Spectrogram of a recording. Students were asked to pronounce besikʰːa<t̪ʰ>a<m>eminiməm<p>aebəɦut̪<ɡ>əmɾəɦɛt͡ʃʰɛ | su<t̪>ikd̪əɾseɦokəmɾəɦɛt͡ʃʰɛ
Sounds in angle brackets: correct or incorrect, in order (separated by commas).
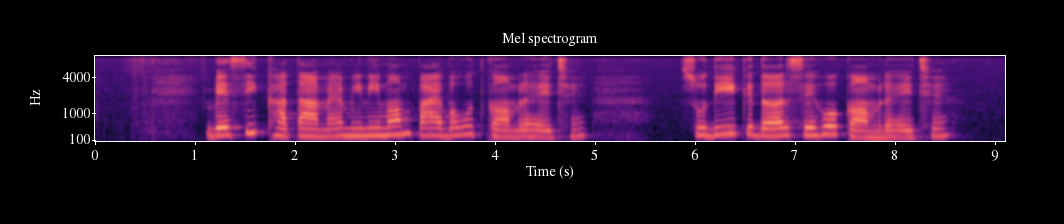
incorrect, correct, correct, incorrect, incorrect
